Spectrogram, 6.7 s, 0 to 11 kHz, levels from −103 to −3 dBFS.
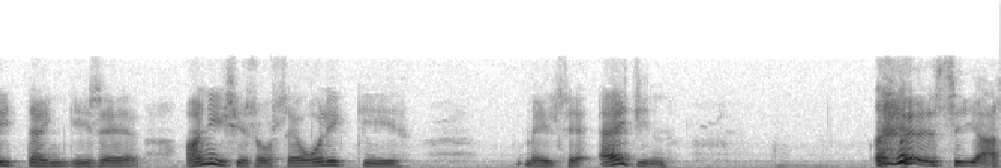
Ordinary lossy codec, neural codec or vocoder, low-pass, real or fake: AAC, 48 kbps; none; 7.2 kHz; real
